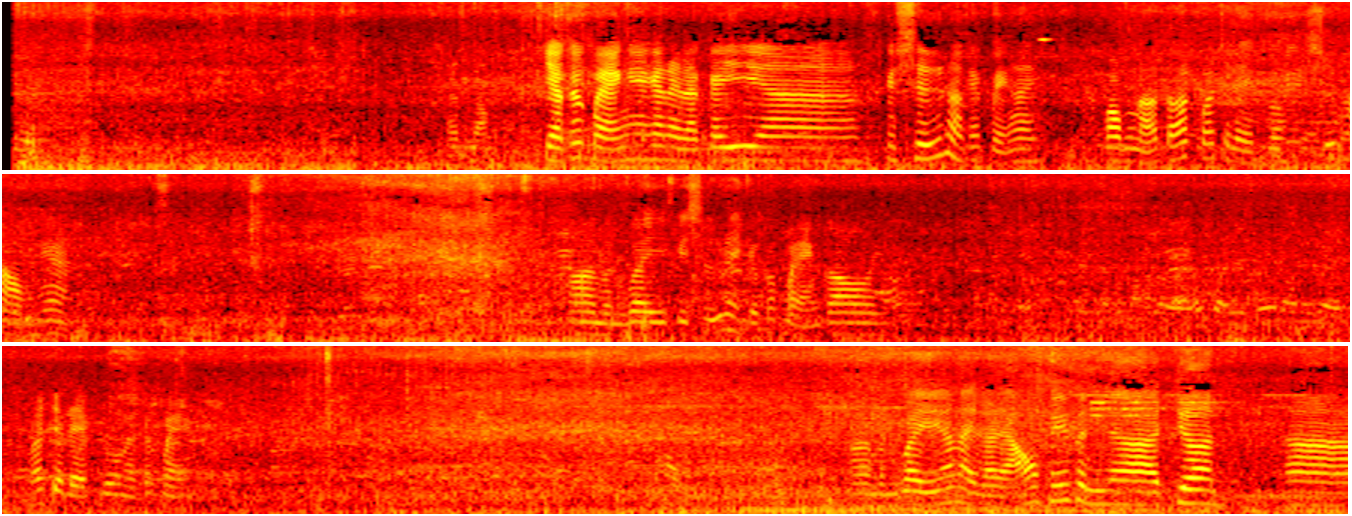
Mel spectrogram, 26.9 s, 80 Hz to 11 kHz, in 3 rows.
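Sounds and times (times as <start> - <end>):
wind buffeting microphone: 0.1 - 26.9.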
